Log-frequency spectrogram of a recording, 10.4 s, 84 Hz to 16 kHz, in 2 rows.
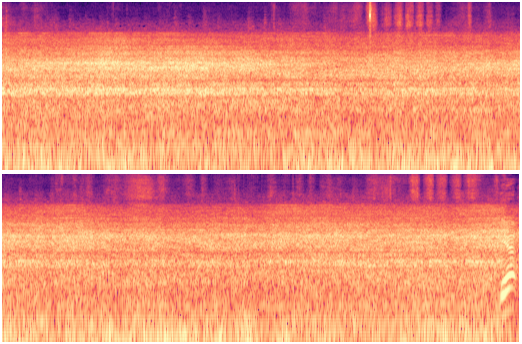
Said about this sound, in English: the Wizz Air going out, followed by 2 EasyJets taxiing out at the moment.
